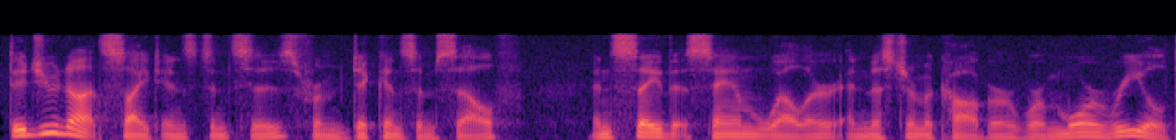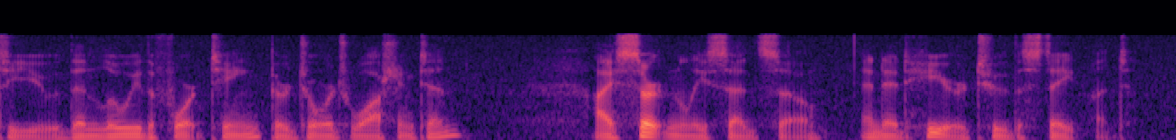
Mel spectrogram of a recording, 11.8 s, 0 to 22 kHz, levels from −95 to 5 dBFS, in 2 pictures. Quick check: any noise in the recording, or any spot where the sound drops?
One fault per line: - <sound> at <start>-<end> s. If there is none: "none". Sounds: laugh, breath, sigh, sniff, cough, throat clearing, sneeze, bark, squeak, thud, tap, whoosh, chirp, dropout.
none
